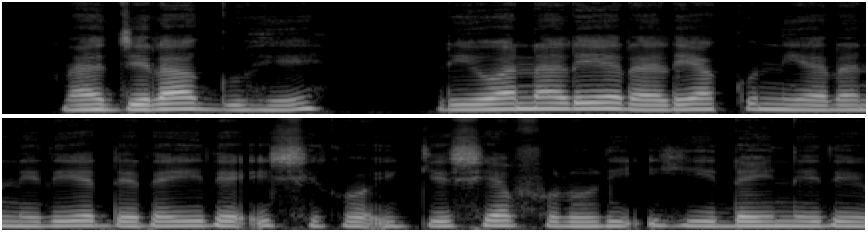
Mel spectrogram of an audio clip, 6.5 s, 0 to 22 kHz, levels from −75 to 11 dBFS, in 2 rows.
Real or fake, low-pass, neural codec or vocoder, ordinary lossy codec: real; none; none; none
